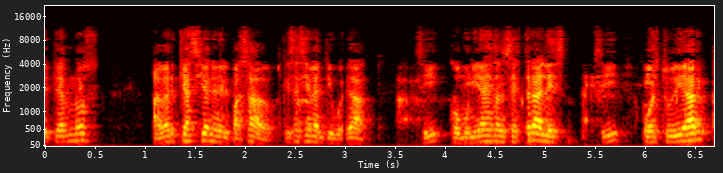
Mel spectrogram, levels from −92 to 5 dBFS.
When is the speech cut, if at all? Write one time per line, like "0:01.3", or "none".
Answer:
0:04.5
